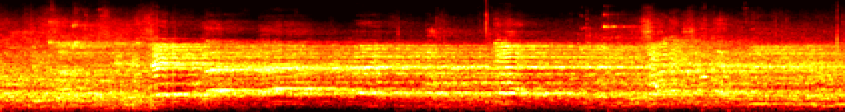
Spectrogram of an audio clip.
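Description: A futsal ball being kicked and bouncing on a sports-hall floor, under the shouts and calls of players and spectators ringing through the large hall.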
